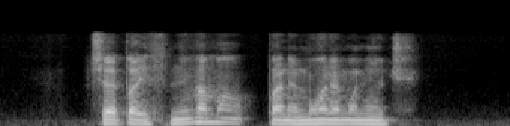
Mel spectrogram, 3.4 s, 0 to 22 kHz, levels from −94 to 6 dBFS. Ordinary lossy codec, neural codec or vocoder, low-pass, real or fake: Opus, 64 kbps; codec, 16 kHz, 1.1 kbps, Voila-Tokenizer; 7.2 kHz; fake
